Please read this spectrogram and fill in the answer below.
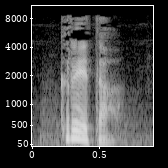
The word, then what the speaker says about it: Kreta: إنها تنطق بالألمانية كريتا.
